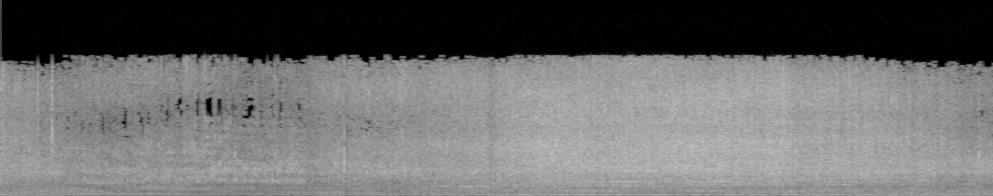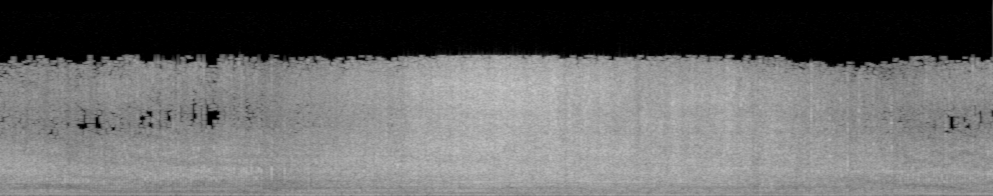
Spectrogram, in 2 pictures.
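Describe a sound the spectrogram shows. Small go-kart engines buzz and whine as they race around a track.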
